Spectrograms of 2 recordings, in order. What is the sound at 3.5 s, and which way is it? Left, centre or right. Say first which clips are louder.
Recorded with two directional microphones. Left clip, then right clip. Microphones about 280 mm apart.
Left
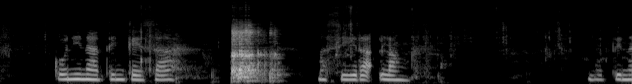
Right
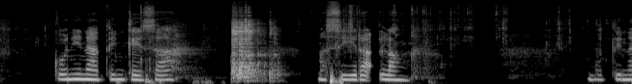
Speech: right 1 dB; right.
